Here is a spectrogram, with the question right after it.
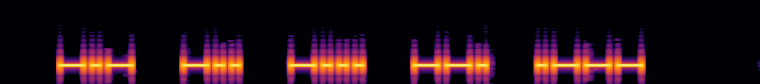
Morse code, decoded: KDBGJ

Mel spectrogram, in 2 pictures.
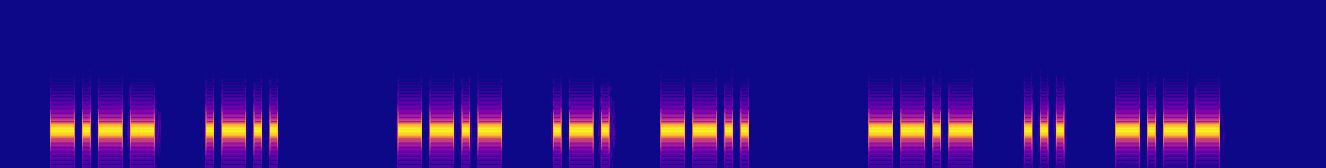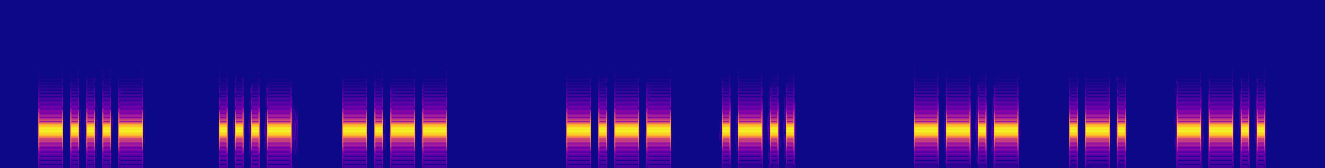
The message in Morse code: YL QRZ QSY <BT>VY YL QRZ

